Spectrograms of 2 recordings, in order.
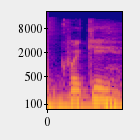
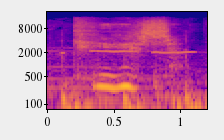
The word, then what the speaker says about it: quiche: the mood for a quickie tifa huh excuse me yeah zach and eric tried baking some for my birthday oh you're kind of burned but no cloud it's pronounced quiche oh cloud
